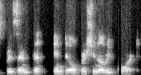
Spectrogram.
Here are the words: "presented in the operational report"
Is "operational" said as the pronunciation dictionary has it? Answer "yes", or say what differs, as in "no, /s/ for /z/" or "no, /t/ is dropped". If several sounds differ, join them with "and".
yes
